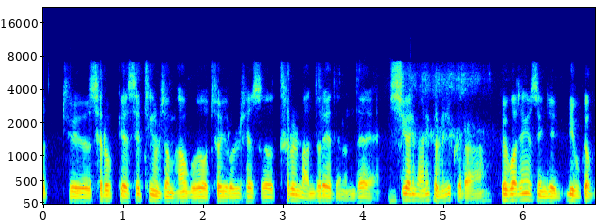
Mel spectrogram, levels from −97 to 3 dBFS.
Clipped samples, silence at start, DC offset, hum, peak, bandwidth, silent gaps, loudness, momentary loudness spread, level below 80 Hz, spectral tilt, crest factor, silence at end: under 0.1%; 0 s; under 0.1%; none; -10 dBFS; 7.4 kHz; none; -28 LUFS; 5 LU; -62 dBFS; -6 dB/octave; 18 dB; 0.05 s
